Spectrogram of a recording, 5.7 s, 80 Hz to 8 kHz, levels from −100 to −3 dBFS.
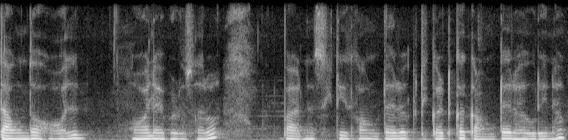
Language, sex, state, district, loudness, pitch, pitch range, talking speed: Marwari, female, Rajasthan, Churu, -21 LUFS, 170 Hz, 165-180 Hz, 85 wpm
